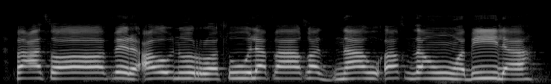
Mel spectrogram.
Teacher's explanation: آپ نے صاد اور سین دونوں کو ثا کے مخرج سے ادا کیا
